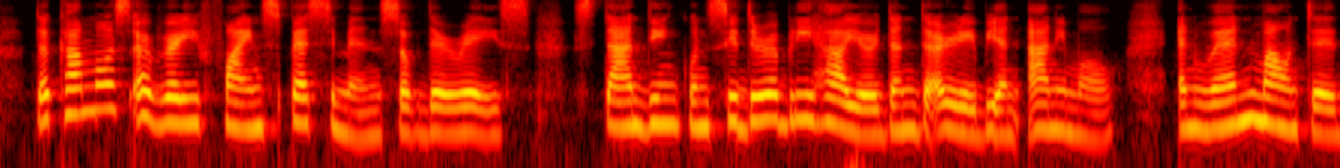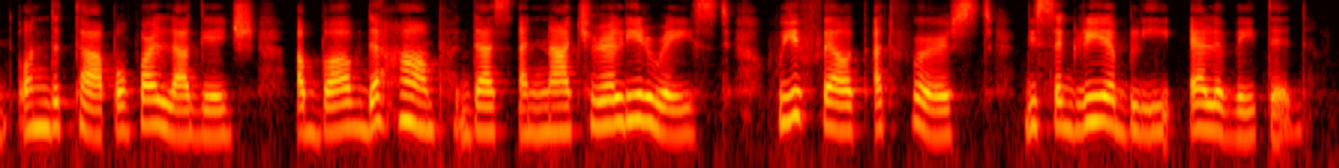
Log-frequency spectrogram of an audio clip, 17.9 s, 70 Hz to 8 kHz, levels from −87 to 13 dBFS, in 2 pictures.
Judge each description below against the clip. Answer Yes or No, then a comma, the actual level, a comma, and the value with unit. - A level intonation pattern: No, average, 4.2 semitones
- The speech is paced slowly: Yes, slow, 125 wpm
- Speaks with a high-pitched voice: Yes, high, 215 Hz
